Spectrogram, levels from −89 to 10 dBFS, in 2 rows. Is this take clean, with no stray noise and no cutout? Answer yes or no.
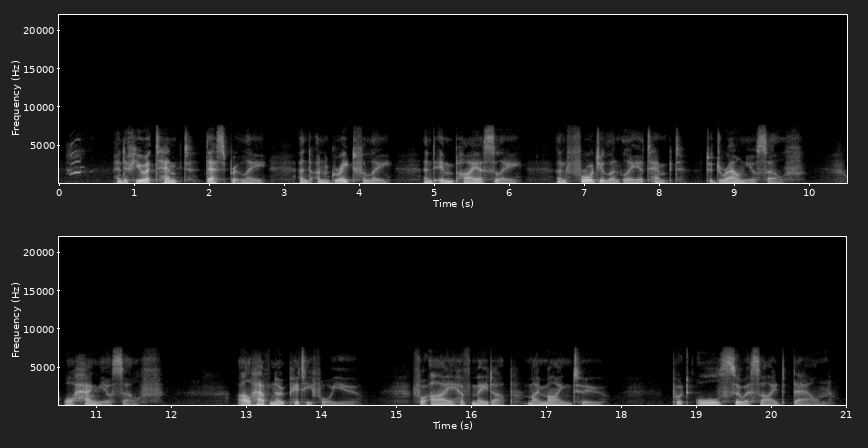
no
